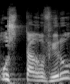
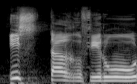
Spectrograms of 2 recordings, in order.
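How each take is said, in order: First: The word begins with a 'u' vowel. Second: The word begins with an 'i' vowel. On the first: The speaker calls it wrong. "kita tak baca ustaghfiru" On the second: The speaker calls it right. "Kita baca istaghfiru"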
